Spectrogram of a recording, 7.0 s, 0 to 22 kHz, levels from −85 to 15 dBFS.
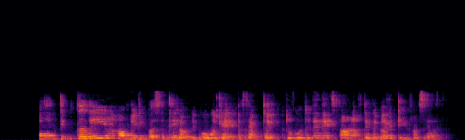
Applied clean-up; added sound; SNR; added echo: neural mask model DeepFilterNet 3.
